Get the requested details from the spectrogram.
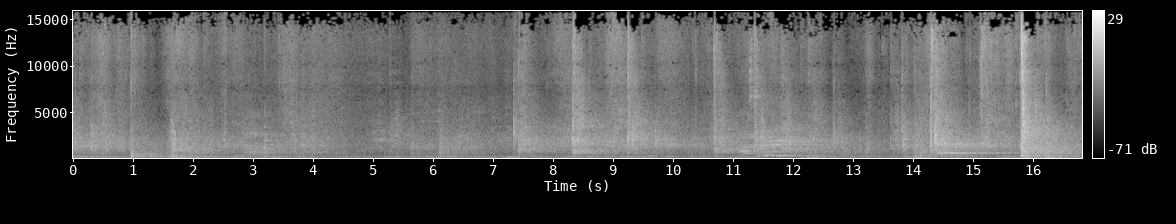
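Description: A hockey stick strikes a puck with a sharp crack.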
